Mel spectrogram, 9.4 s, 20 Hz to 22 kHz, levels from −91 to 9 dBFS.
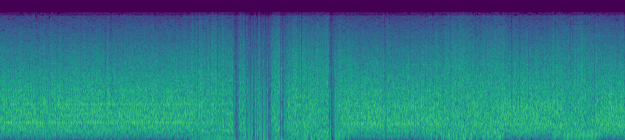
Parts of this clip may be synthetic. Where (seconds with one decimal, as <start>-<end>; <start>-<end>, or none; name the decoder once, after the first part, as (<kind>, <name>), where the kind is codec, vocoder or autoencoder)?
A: none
